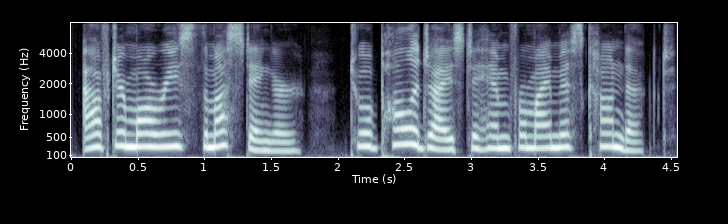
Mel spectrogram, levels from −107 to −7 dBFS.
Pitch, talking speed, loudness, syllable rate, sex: 260 Hz, 130 wpm, -16 LUFS, 5.5 syllables/s, female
